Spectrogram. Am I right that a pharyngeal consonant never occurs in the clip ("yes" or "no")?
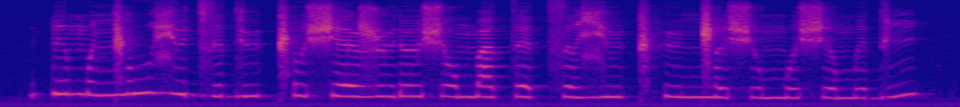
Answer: yes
